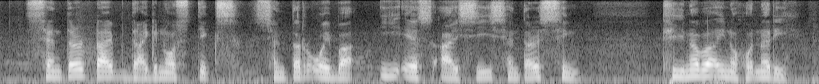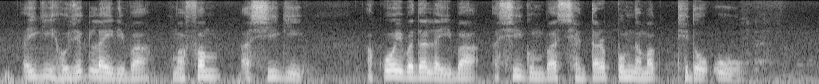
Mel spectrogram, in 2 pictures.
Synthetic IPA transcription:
sentɐɾtajp̚dajɡnostikssentɐɾojbɐ | iesajsisentɐɾsiŋ | tʰinɐβɐːjnɐhot̚nɐɾi | ɐjɡiɦɐwzik̬̚lɐjɾibɐmɐpʰɐmɐsiɡi | ɐkojbɐdɐlɐjbɐːsiɡumbɐsentɐɾpumnɐmɐk̚tʰidoʔu

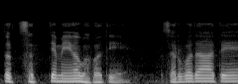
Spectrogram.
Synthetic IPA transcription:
t̪ɐt̪sɐt̪jɐmeːʋɐbʱɐʋɐt̪i | sɐɾʋɐd̪aːt̪eː

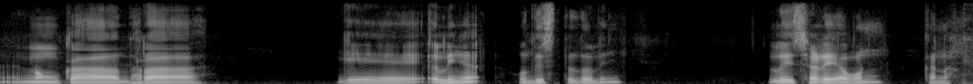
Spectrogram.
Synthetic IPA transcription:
nɔŋkad̪ʱaɾa | ɡɛə̰liɲaʔ | hud̪ist̪ɛd̪ɔliɲ | ləjsaɽɛjaβɔn | kana

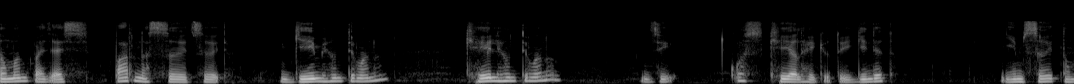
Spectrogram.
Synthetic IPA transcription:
t̪ɐmɐnpɐza̰jsʲ | pɐɾnasəːt͡səːt̪ʲ | ɡeːmiɦunt̪iʋanun | kʰeːliɦunt̪iʋanun | d͡zi | kʼoskʰejɐlɦekʲjṵt̪ṵjɡind̪et̪ʰ | jimsəːt̪ɐm

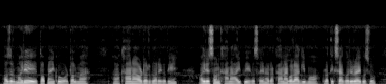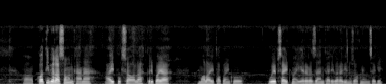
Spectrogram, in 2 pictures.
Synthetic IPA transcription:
ɦʌd͡zurmʌjlet̪ʌpaĩkoɦoʈʌlma | kʰanaʌrɖʌrɡʌɾekot̪ʰiẽ | ʌilesʌmʌnkʰanaːjpuɡekot͡sʰʌjnʌɾʌkʰanakolaɡimʌprʌt̪ik̚t͡sʰaɡʌɾiɾʌɦekot͡sʰu | kʌt̪ibelasʌmʌnkʰanaːjpuk̚t͡sʰʌɦolakripʌja | mʌlajt̪ʌpaĩko | websajʈmaɦeɾeɾʌd͡zankaɾiɡʌɾad̪inʌsʌknuɦunt͡sʰʌki

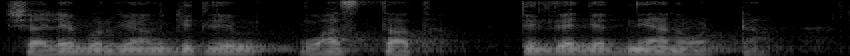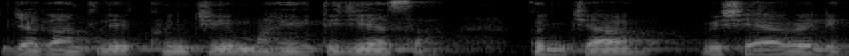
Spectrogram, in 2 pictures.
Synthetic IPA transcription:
ɕalebuɾɡjãŋkd͡ʑit̪liʋat͡st̪at̪ː | iːlt̪jãɲt͡ɕed̪njanʋaʈʈa | d͡ʑəɡãnt̪likʰunt͡ɕimaɦit̪id͡ʑiəsakʰəɲt͡ɕjaʋiɕəjaʋeli

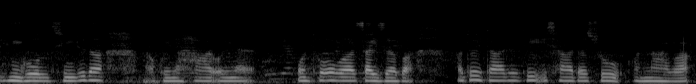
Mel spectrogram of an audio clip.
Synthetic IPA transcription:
ɡolsiŋdudɐɐ̰kʰojnɐhaɾo̰jnɐ̰ | ontʰokɐbɐsajzɐbɐ | ɐdojtaɾudiḭsadɐsunabɐ

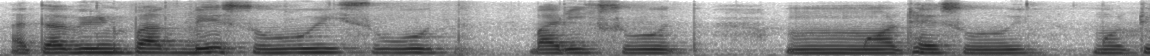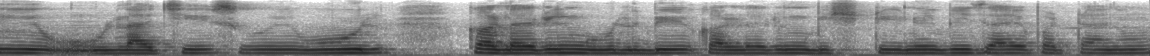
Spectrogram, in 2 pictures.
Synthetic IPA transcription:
at̪aʋiɳpakbesujsut̪ | baɾiːksut̪ | moʈʰesuj | moʈʰiulːat͡ɕisujulkələɾiŋɡulbekələɾĩŋɡbiɕʈinibʱid͡zajpəʈanu

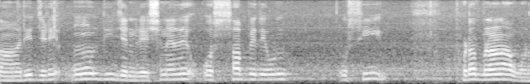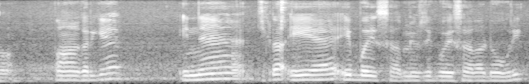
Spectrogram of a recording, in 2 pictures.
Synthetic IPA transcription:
t̪ãːɾiːd͡ʒeːɽḛːʔoːd̪iːd͡ʒɛnɾeːʃənɛ̃ːt̪eːʊsːəbeːt̪eːʊn | ʊsiː | t̪ʰoːɽaːbənãːɽaːkoːɽãː | t̪ãːkəɾɪːɛː | ɪnːɛ̃ːd͡ʒɪɽa̰ːʔeːɛːḛːbəisamjuːzɪk̚bəiːsaːd̪aːɖoːɡɾiː

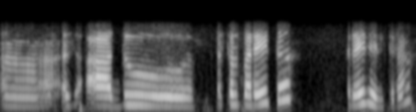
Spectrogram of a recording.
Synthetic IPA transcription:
aɐ̰sɐd̪u | ɐsɐlpɐɾeːʈ | ɾeːʈɦeːɭt̪iɾaː

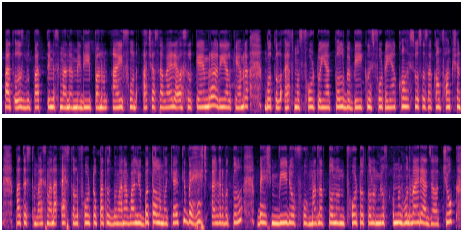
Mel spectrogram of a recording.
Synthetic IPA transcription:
pɐt̪osbɨpɐt̪t̪imisʋɐnamid̪iːpɐnunaːjfʰoːnɐt͡ʃʰasaʋaːɾʲjaɐsɨlkeːmɾaːɾijɐlkeːmɾaːbɐt̪ulɐt̪ʰmɐsfʰoːʈoːjãːt̪ulbɨbeːkɨsʲfʰoːʈoːjãːkãːsʲosɐsakɐmfʰɐŋkʃɐnpɐt̪ɐsʲt̪umɐsʋɐnaʔɐst̪olfʰoːʈoːpɐt̪ɐsbɨʋɐnaːʋaljubɐt̪olmukʲaːsʲkibɐɦet͡ʃɐɡɐɾbɨt̪ulbɐɦeʃʋiːɖjoːfmɐt̪lɐbt̪olunfʰoːʈoːt̪olunmiusɐmunɦũːnd̪ʋaːɾjazaːd̪̚t͡ʃuk

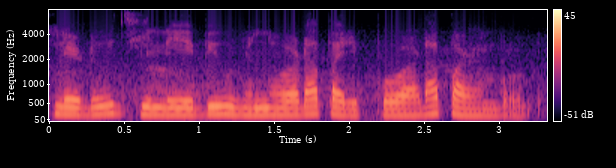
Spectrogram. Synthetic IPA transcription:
leɽud͡ʑileːbiuɻunːuʋaɽɐpɐɾipːoʋaɽɐpɐɻɐmbo̰ːɭ

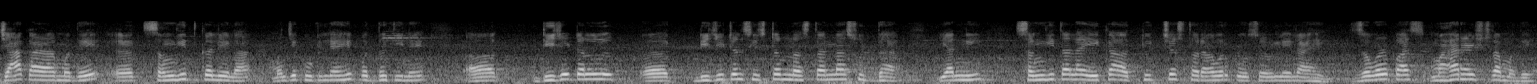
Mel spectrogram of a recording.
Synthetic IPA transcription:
d͡ʑjakaɭaməd̪ʱːjesəŋɡiːt̪kəlela | m̤əɳd͡zekuʈʰljaɦipəd̪ʱːət̪ine | ɖid͡ʑiʈəl | ɖid͡ʑiʈəlsisʈəmnəst̪anːasud̪ʱːa | janːiː | səŋɡit̪alaekaət̪jutːɕəst̪ʰəɾaʋəɾkot͡səʋleləaɦe | d͡zəʋəɭpasməɦaɾaʂʈɾaməd̪ʱːje

